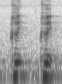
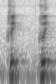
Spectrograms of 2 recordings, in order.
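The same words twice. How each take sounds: The two takes are said the same way.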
